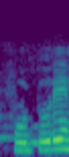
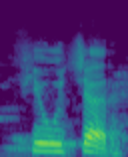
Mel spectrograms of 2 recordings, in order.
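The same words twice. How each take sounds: First: फुटूरे read letter by letter as foo-TOO-ray; mispronunciation demo. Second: फ्यूचर said as FYOO-cher, firm and louder; correct pronunciation. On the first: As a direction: sound out फुटूरे with a hard t and voiced final e. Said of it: "नहीं कहेंगे". (फुटूरे को अक्षर-अक्षर गलत पढ़ें, "ट" के साथ) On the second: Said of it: "इसको फुटूरे नहीं कहेंगे". (फ्यूचर में टी को "च" बोलें) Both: Shown as a demonstration.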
